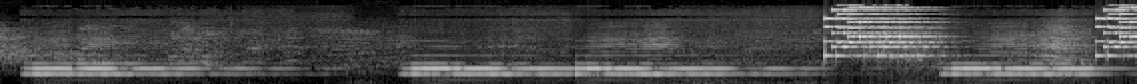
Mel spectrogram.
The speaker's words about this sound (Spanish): Mi celular empezó a sonar y vibrar. Me parecía raro.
